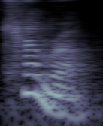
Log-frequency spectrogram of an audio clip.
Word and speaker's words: camera: The in the middle, the schwa sound is dropped, and in the last syllable, ra, leaves us camera.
